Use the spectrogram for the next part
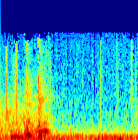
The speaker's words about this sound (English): Oh, just a minute, I'll shut the door.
